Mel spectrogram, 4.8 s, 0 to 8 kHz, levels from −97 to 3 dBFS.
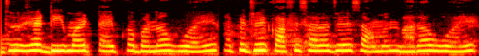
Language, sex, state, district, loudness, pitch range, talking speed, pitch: Hindi, male, Bihar, Jamui, -23 LUFS, 275-300 Hz, 235 wpm, 290 Hz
